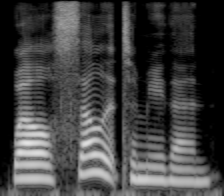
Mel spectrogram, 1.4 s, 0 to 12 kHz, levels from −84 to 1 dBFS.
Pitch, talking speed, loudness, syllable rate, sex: 205 Hz, 255 wpm, -17 LUFS, 5.0 syllables/s, female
